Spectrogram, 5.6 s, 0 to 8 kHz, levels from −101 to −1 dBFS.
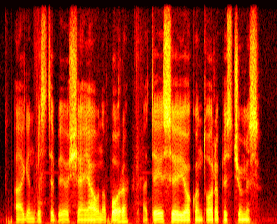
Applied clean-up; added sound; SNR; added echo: neural separator model SepFormer DNS4.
